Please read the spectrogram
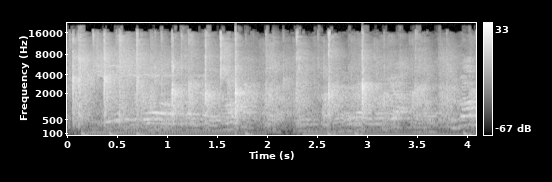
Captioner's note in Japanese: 拍手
